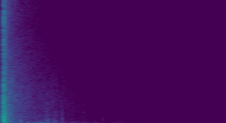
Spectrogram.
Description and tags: Recording of a fire arrow being shot.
